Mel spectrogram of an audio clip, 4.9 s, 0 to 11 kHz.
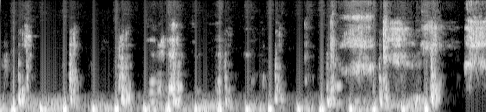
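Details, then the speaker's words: Regular heartbeat near 115 a minute with a soft extra whooshing sound, almost like a third galloping noise, played as an example of a benign murmur; innocent heart murmur. "this is just innocent murmur just sometimes kids have murmurs pregnancy just hear that extra little bit of noise in there almost like a third noise like kind of a galloping kind of"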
